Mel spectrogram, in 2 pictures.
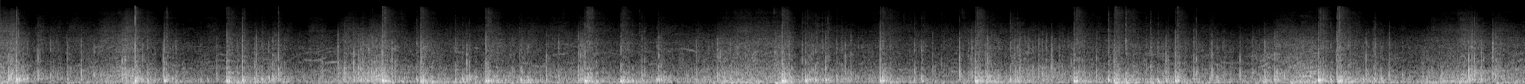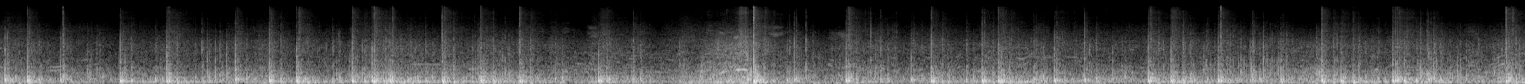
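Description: Aerial firework shells bursting overhead in a continuous barrage of irregular bangs, several a second, with crowd voices underneath.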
